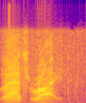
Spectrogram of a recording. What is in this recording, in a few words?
that's right male; Voice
